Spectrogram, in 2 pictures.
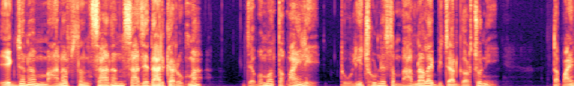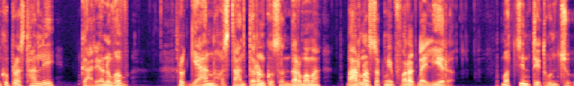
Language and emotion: Nepali, fearful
